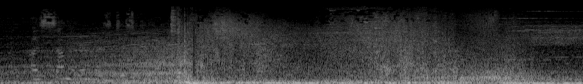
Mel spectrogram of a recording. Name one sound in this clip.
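Game sound effects of a fight burst and clash loudly.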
